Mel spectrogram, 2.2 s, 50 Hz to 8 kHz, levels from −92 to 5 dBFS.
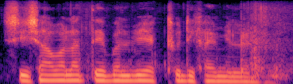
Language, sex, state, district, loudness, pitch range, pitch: Hindi, male, Arunachal Pradesh, Papum Pare, -20 LUFS, 130-140 Hz, 140 Hz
